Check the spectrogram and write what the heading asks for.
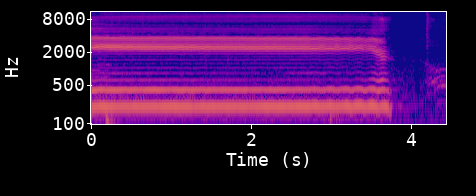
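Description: A man's voice holding one long final note of a hymn, steady with a slight waver, cutting off shortly before the end.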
